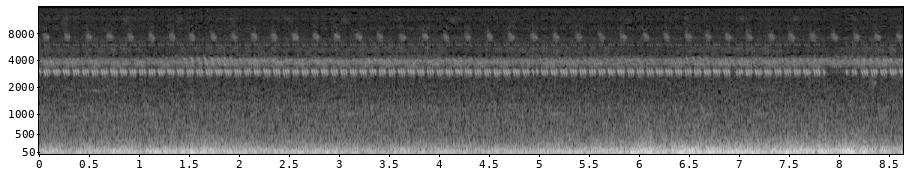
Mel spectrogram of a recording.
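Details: Summer-night grass insects in the countryside keep up an unbroken, finely pulsed high trill, joined by faint quick ticks higher up, while deep rumbling noise swells underneath.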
